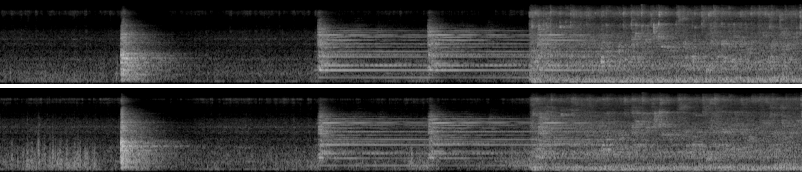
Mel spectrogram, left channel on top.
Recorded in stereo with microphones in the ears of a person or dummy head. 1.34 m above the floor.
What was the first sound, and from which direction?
A door slam, 45° right (ahead or behind).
